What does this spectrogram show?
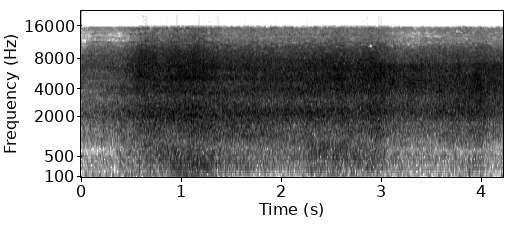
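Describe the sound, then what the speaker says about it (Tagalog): Strong sea waves surge and break steadily on the shore at Samal Island, a loud continuous roar of surf mixed with wind buffeting the microphone, with no voices heard. "Lakas ng alon."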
